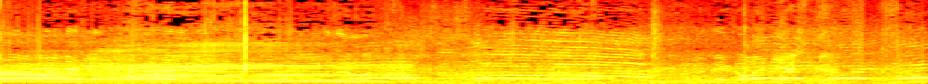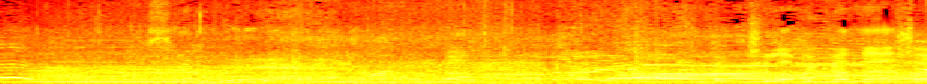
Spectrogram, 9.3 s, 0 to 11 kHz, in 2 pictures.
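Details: Several short, low moos at intervals from bull calves, Friesian and cross-breed, for sale at Raniganj market in Dinajpur, Bangladesh, on 26 December 2024. Voices bargain throughout amid a busy crowd.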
